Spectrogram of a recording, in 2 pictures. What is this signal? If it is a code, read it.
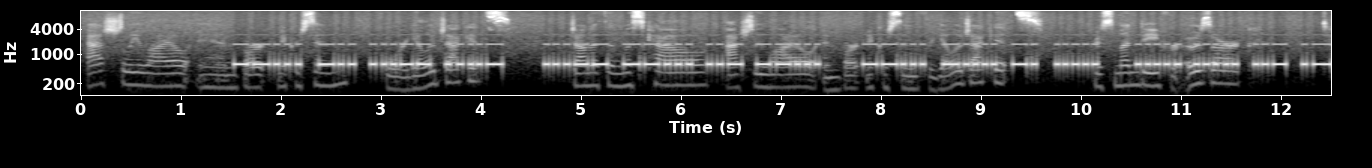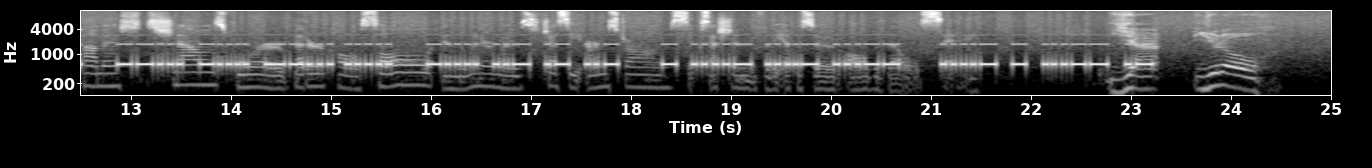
Morse code (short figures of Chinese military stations), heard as a keyed tone, hand-sent with a straight key, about 25 wpm, 590 Hz, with speech in English. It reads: 7834 3727 7695 5521 7675 6212 0443 4031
